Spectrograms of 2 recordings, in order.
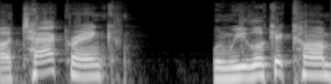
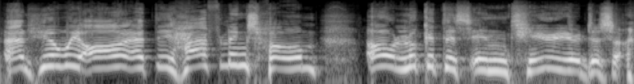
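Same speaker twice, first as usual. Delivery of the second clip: showy put-on British accent, pitched up; 9 semitones higher than usual. You can't remember the man's name, so show what you picture, imitating a man with a british accent. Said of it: "He had that British accent".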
